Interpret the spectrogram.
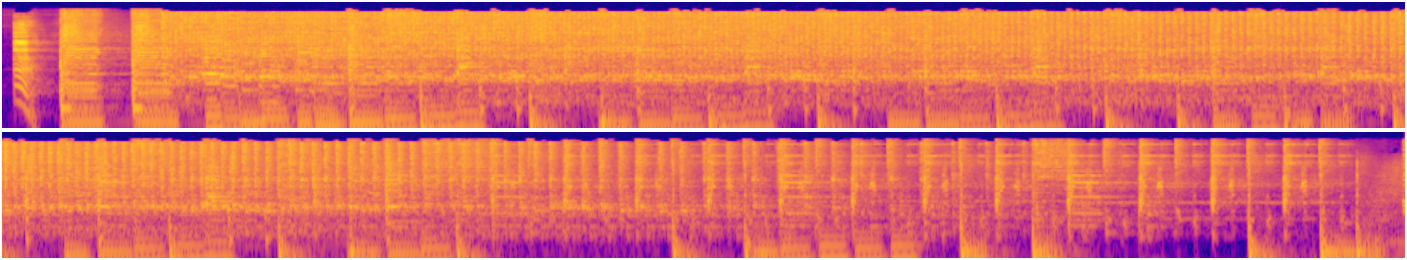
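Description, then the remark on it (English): A prize wheel of challenges spins with a loud, rapid stream of ratcheting clicks that gradually slow and spread apart toward the end as it winds down. “Now I get to spin the narrator man's wheel of challenges.”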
